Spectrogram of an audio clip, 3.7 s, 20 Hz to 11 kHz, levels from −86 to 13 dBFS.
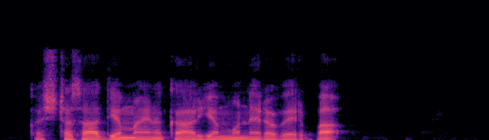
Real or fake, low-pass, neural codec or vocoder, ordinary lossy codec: fake; 7.2 kHz; codec, 16 kHz, 2 kbps, FunCodec, trained on LibriTTS, 25 frames a second; MP3, 48 kbps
